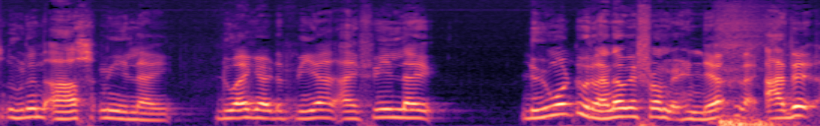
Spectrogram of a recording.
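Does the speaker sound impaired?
Yes: cleft palate; talks from nasal cavity, speech sounds different, listeners try harder to understand.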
